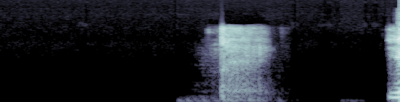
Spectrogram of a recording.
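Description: Silence, then about a second in a single short breath noise close to the microphone, just before speech begins at the very end.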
